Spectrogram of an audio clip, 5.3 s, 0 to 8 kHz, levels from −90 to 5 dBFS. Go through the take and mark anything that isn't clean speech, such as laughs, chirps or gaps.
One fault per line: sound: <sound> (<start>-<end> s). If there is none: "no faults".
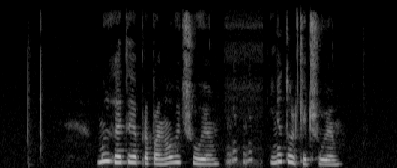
sound: laugh (3.0-3.4 s)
